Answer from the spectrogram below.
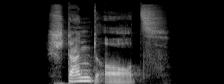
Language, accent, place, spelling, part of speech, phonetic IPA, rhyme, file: German, Germany, Berlin, Standorts, noun, [ˈʃtantˌʔɔʁt͡s], -antʔɔʁt͡s, De-Standorts.ogg
- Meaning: genitive singular of Standort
